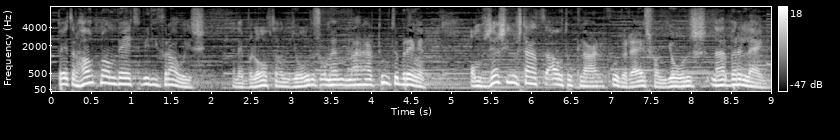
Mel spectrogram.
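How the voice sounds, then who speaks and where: Music plays clearly under a man narrating a radio serial recap. His voice sits at a middle pitch, and he reads scripted storytelling lines as the programme's narrator. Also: animated, moderate pace.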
